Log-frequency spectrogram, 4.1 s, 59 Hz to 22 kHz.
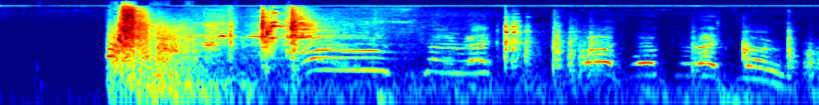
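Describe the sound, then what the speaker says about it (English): A British Royal Artillery gun fires in Belize in 1994: a single sudden, loud blast, then a voice speaking over the fading noise. "Number 6, fire!"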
